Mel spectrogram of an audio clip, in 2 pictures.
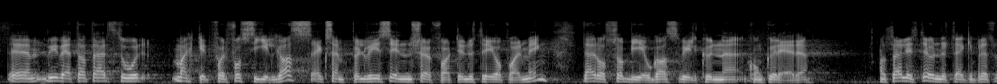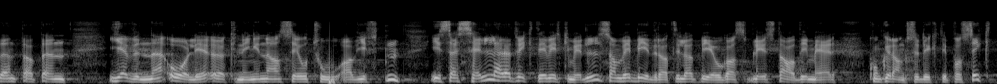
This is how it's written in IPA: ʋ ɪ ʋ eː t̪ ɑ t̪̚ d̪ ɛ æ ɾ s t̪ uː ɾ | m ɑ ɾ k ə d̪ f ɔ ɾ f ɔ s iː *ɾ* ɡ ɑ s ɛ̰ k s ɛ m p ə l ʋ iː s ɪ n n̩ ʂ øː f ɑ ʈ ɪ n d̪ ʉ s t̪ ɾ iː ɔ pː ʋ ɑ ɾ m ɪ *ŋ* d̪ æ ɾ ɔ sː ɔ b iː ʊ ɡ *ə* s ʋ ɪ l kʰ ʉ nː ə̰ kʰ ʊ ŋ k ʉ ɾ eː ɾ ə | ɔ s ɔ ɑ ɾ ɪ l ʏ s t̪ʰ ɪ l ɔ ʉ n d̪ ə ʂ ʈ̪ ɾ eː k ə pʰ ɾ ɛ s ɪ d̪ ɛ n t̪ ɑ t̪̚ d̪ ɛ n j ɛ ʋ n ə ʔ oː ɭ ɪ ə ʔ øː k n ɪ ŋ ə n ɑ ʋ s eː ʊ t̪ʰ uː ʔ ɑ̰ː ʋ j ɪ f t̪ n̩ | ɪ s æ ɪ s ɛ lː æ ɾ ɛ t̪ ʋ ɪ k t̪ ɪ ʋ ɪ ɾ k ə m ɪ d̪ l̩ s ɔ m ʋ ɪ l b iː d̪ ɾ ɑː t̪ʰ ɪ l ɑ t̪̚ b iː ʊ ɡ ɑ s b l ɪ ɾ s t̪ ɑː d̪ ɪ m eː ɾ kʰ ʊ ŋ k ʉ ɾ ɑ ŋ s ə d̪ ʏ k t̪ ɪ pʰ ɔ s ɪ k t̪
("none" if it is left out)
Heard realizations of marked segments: l, ŋ, ɑ

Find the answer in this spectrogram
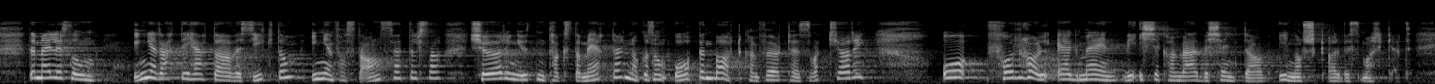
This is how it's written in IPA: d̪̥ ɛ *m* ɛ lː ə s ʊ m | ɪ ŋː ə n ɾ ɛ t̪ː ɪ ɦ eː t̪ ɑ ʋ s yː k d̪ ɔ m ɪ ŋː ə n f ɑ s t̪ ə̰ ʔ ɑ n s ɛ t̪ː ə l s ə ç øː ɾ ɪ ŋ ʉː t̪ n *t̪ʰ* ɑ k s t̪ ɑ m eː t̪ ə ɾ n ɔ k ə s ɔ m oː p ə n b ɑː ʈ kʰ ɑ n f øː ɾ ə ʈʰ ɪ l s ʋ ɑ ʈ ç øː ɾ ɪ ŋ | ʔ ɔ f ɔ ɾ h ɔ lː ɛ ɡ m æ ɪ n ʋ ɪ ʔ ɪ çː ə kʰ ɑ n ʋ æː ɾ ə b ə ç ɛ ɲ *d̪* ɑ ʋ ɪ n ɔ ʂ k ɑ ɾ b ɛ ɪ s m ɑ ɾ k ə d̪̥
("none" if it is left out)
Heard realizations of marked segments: m, t̪ʰ, t̪

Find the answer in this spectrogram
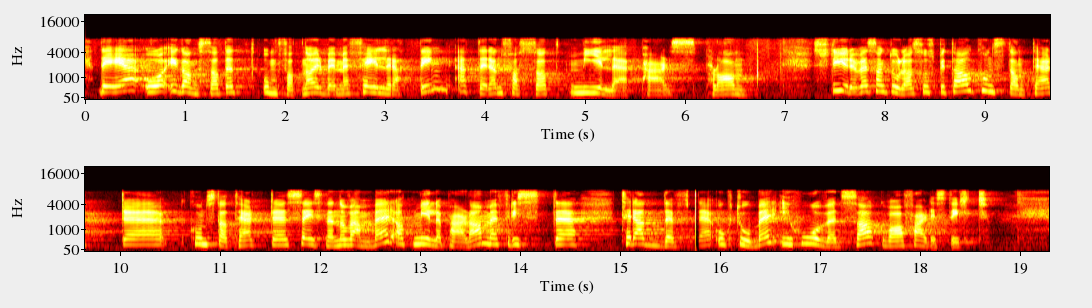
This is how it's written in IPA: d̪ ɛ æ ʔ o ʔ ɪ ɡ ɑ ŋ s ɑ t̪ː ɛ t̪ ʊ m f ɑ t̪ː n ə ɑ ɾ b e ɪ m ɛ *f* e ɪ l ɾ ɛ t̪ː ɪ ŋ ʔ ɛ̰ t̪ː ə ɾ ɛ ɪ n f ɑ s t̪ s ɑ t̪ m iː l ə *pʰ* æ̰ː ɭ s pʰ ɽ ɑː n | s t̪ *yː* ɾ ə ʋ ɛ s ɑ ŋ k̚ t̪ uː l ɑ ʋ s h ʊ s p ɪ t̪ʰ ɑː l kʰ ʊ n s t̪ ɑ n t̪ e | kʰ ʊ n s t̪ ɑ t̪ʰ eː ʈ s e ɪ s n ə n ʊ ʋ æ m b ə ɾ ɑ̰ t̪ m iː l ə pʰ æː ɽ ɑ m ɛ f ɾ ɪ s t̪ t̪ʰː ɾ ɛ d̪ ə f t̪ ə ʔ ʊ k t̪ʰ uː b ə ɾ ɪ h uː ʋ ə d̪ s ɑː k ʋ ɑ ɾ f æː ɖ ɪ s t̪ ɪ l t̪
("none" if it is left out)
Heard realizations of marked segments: f, pʰ, yː

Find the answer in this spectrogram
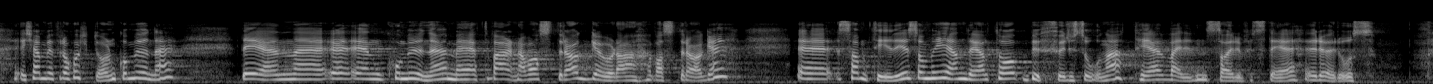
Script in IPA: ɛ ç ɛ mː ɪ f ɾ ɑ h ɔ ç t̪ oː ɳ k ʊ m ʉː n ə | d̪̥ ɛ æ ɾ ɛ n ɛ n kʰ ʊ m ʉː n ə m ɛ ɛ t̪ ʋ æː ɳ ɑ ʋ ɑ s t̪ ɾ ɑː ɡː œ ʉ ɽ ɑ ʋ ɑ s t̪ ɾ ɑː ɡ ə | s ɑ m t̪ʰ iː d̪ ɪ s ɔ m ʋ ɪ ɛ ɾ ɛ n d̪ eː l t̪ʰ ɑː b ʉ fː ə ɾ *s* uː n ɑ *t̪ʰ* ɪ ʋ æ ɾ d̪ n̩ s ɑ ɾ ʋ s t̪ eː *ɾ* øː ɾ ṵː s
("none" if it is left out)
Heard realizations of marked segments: s, t̪ʰ, ɾ

